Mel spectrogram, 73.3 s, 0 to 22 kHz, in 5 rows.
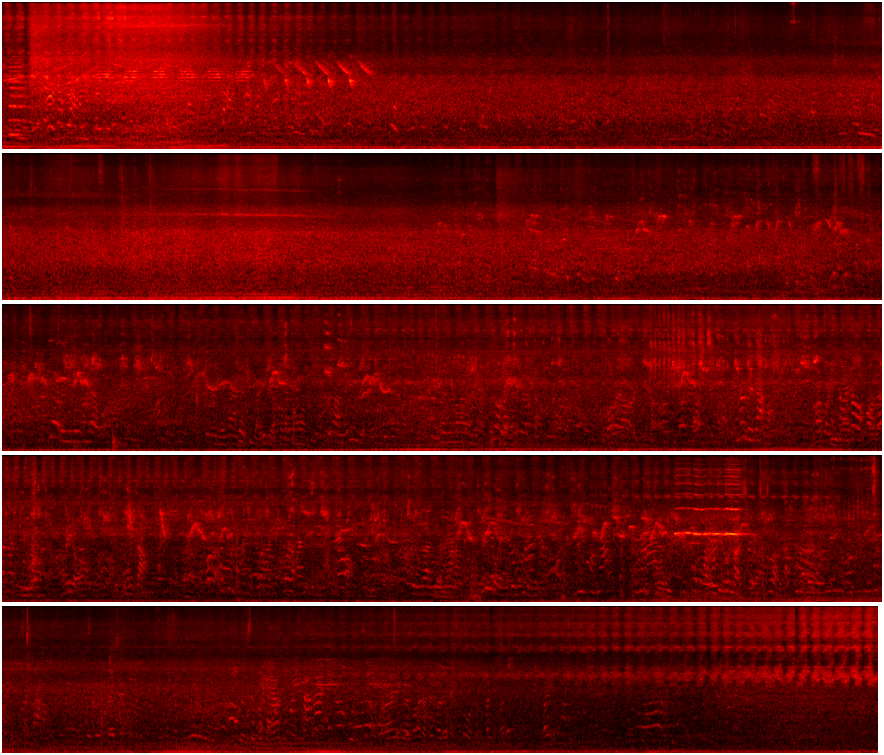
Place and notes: South Xizang Road, Shanghai - Bird and flower market
walk in the Bird and flower market, Binaural recording, Zoom H6+ Soundman OKM II
Huangpu, Shanghai, China, 3 December 2013, 13:33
